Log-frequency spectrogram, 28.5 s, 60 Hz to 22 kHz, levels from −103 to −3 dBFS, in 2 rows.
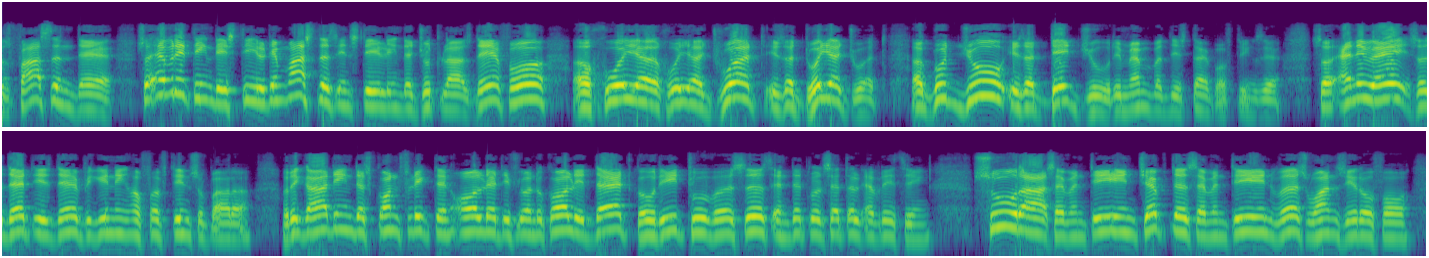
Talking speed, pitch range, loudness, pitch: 160 wpm, 160-200 Hz, -19 LUFS, 175 Hz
